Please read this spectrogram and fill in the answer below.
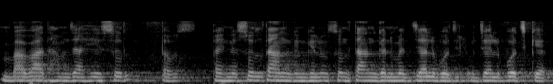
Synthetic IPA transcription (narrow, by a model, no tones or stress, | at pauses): babad̪ɦəmd͡ʒaɦiesult̪əb | pəɦinesult̪anɡənɡelɦũsult̪anɡənmed͡ʒəlbod͡ʒlũd͡ʒəlbod͡ʒke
